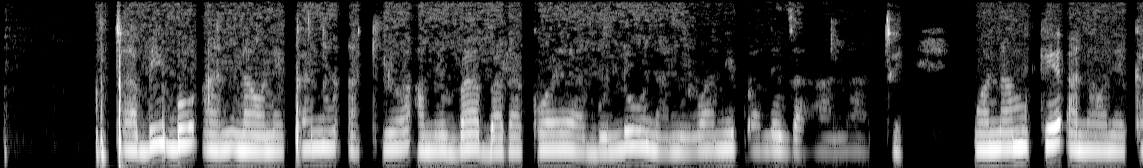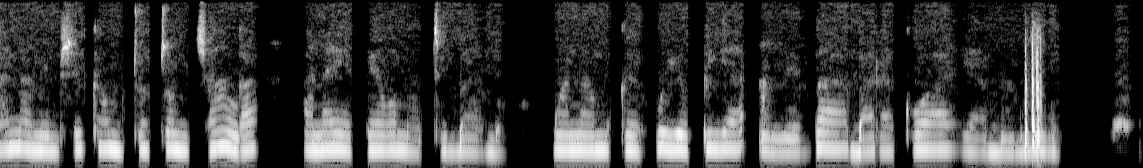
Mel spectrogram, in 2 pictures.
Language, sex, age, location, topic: Swahili, female, 18-24, Nakuru, health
